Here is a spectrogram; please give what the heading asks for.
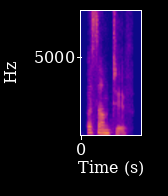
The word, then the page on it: Assumptive: Indian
